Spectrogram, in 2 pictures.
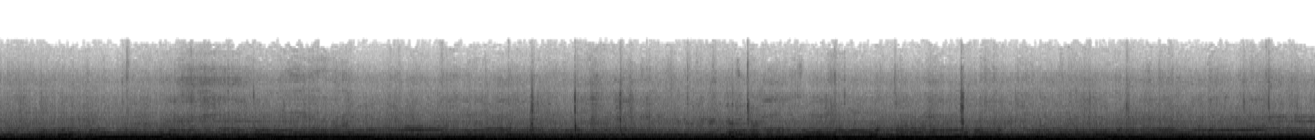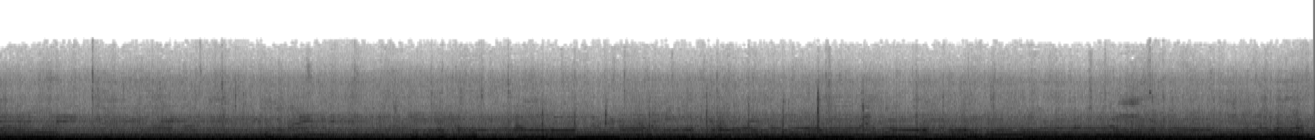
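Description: Steady low diesel hum from a standing train, with the babble and calls of a large crowd over it.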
